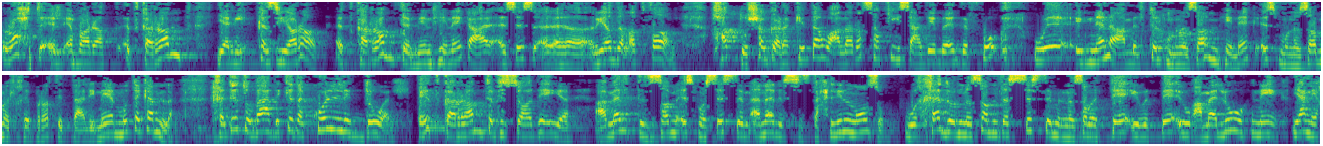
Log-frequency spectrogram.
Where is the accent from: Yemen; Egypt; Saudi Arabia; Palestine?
Egypt; بموت في مصر، بحب مصر. انا مصر، انا من مصر، انا بنت.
